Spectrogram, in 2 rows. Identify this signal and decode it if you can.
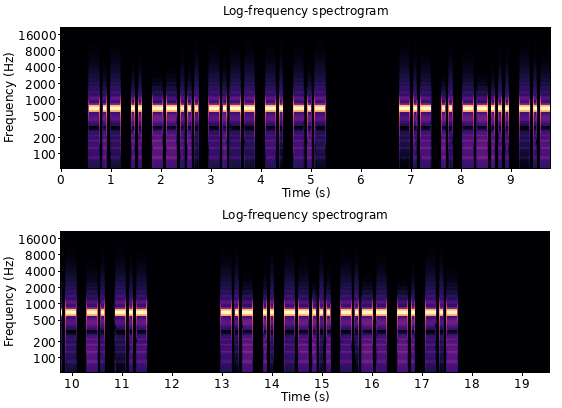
Morse code, heard as a keyed tone, about 17 wpm, 700 Hz. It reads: KI7YNK KI7YNK KI7YNK
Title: USA Call Signs - 6 Characters - Repeated 3x - 17wpm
